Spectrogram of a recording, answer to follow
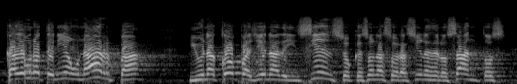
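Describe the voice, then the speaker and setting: A man's voice: extremely high pitch, steady tone, fairly quick, bright, forceful tone, long reverb tail. A man preaching a sermon in church, emphatic, often repeating words and asking rhetorical questions. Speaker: pastor. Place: church hall.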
